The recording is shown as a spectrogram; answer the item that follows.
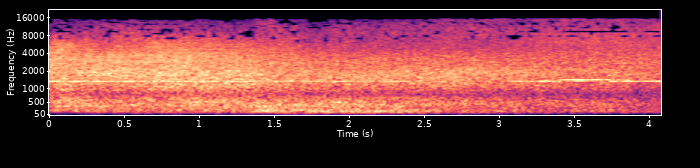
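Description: Animated sound effect of a huge ocean wave crashing over a ship: a loud rush of water that sets in suddenly and slowly dies away, with a faint held tone from the score underneath.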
